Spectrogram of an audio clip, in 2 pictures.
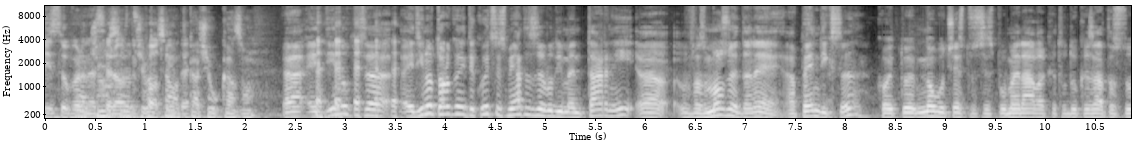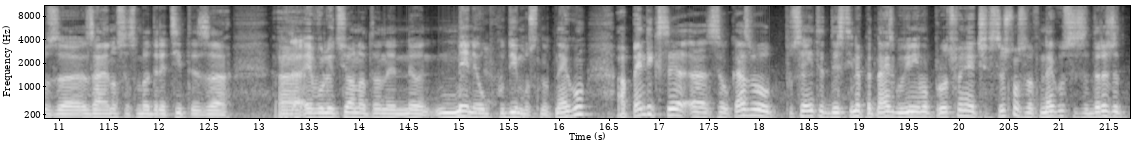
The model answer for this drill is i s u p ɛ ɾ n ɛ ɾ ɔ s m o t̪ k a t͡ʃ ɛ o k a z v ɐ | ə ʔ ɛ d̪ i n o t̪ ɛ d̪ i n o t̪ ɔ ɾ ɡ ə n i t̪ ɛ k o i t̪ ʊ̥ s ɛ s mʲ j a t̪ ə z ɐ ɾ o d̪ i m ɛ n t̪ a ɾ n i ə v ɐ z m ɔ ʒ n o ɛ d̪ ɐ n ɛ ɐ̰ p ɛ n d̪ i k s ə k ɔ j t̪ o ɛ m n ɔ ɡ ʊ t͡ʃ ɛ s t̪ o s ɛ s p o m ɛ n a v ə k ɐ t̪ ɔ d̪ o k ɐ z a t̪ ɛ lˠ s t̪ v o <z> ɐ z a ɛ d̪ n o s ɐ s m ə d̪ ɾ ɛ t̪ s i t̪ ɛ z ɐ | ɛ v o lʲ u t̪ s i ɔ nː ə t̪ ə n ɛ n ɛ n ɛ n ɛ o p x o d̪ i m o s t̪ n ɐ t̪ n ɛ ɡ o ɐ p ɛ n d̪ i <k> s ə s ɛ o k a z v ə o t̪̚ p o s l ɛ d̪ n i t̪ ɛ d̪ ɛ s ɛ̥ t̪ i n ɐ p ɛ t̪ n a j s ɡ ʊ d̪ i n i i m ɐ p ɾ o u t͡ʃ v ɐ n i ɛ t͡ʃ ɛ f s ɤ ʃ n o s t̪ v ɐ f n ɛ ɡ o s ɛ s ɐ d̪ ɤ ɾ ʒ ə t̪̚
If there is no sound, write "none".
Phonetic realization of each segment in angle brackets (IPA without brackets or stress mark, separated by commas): z, k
